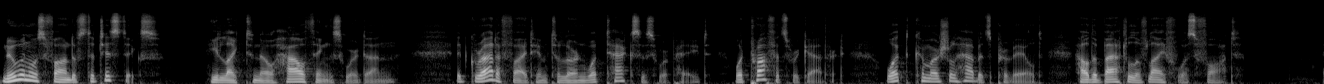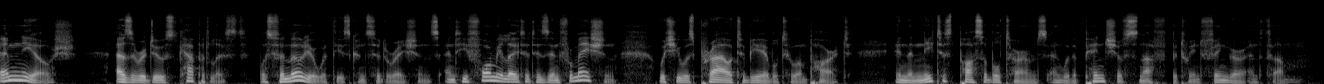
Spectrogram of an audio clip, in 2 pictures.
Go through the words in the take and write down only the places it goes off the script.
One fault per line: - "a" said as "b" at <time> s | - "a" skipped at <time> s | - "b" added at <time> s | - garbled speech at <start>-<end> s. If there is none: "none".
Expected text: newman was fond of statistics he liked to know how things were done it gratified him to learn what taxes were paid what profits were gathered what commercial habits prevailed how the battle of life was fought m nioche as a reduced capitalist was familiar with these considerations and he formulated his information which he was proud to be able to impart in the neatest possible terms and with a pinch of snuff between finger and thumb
none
